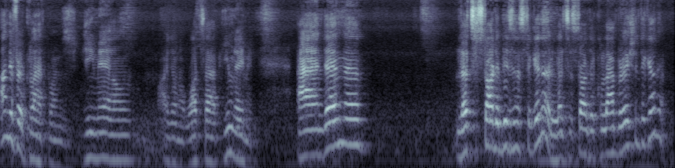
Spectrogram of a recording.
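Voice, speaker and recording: Emphatic man pitching. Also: expressive, normal speed, a little mellow, a little hiss or hum. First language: Persian. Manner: emphatic and persuasive, self-correcting restarts. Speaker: course creator pitching a proposal. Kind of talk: solo spoken pitch to camera.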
